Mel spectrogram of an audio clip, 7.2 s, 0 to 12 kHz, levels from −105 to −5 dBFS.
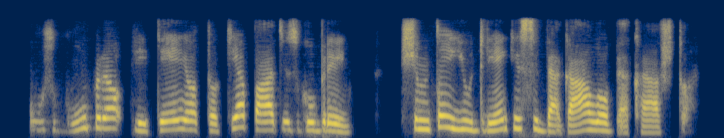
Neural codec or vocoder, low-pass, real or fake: codec, 16 kHz, 1.1 kbps, Voila-Tokenizer; 7.2 kHz; fake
